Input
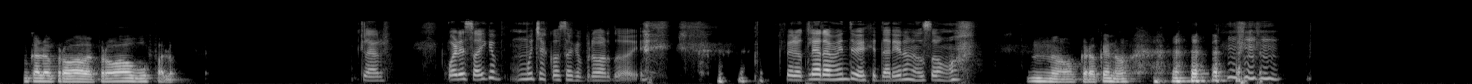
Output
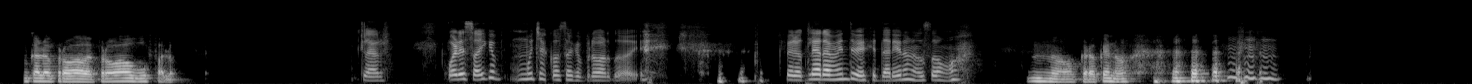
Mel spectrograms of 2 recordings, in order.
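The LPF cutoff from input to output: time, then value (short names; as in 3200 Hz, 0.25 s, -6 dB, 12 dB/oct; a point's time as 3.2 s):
4.6 s 5000 Hz
5.24 s 3000 Hz
8.81 s 3000 Hz
9.55 s 1500 Hz
10.64 s 1500 Hz
11.12 s 3000 Hz
11.88 s 1600 Hz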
